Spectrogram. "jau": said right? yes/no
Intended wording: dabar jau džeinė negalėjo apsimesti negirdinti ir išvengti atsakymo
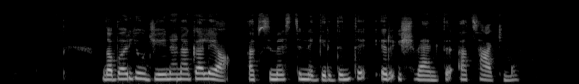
yes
